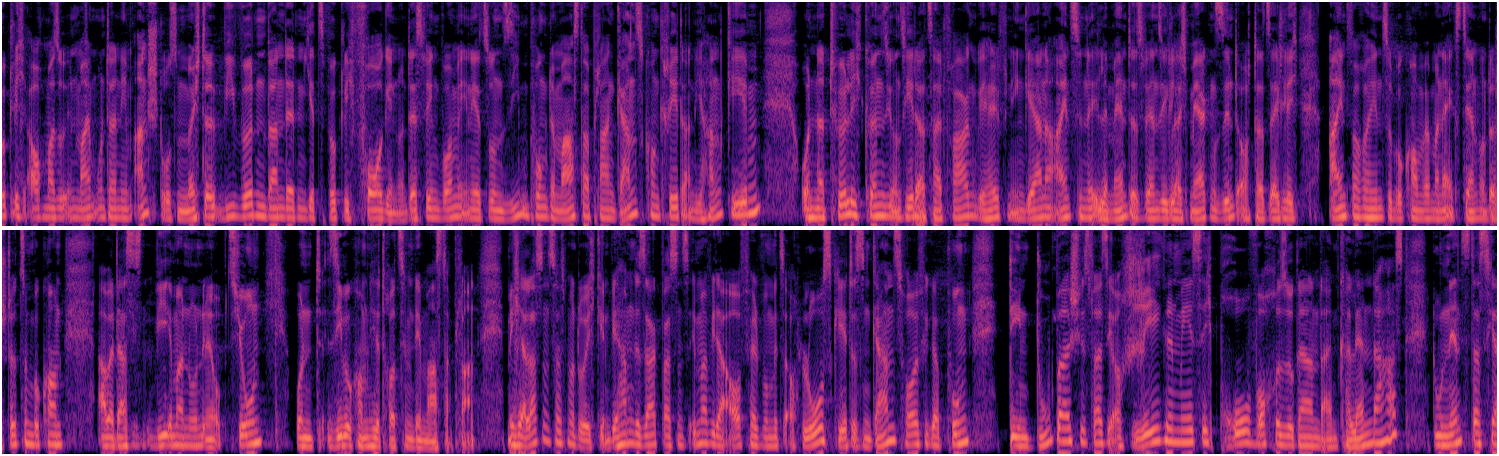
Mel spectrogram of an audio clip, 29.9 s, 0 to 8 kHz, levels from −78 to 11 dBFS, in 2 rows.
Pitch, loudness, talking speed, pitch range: 120 Hz, -20 LUFS, 230 wpm, 110-140 Hz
